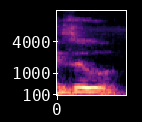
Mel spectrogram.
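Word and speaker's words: Zhu: This man, and I think it's pronounced Zoo, Z-H-U.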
